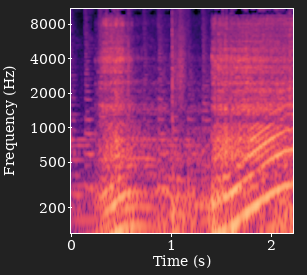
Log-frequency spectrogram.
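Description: BMW 635 CSi's naturally aspirated 3.5-litre straight-six revved twice through its rebuilt 63 mm exhaust: a short rising blip, then a longer rising rev near the end.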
